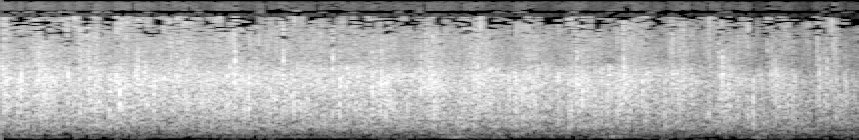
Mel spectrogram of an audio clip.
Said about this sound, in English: Now you may applaud.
